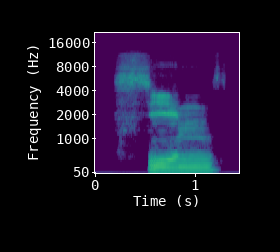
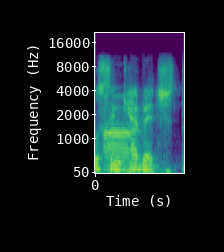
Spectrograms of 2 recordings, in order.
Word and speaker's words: Sienkiewicz: And then the third part is by Sam Humphries, pencils by Dennis Cowan, inked by Bill Sienkiewicz, colors by Chris Sotomayor. – Bill Sienkiewicz, the legendary Bill Sienkiewicz. – Bill Sienkiewicz. Oh, wow. Yeah. Okay, that's not how I would pronounce that, but I apologize.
